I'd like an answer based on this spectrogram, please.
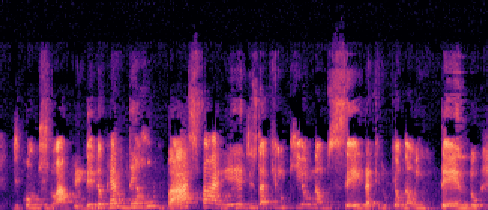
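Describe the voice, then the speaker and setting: With lively intonation and a fairly high pitch, a woman talks at a fairly slow pace over noticeable background noise. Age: 70s. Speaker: retired HR director, art course student. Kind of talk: casual interview.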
